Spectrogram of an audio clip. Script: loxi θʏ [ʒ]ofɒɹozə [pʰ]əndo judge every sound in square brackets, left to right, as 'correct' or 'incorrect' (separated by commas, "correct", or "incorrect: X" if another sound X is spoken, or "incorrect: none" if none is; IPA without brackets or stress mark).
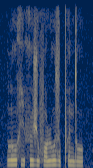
correct, correct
